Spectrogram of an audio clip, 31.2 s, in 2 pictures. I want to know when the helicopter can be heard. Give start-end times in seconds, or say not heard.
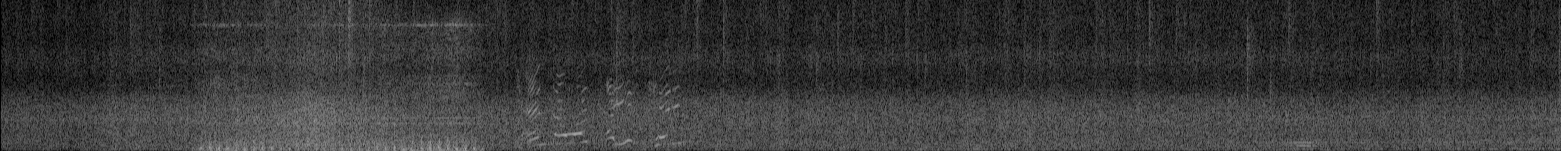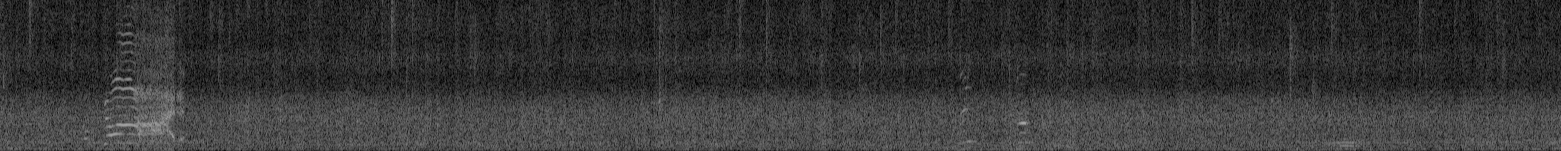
1.9-4.9.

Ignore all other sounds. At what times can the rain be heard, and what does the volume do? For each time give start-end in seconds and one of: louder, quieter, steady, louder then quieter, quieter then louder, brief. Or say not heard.
0.0-31.1 steady.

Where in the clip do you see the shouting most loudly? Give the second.
17 s.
